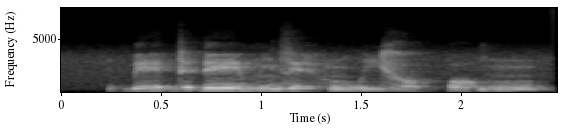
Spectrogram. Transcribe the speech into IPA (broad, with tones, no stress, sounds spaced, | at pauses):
ɓ e˨ d e˨ ɗ eː˦ m ĩ˨ z ɪ˦ h ũ˨ w i˨ ɣ ɔ˨ k͡p ɔ˨ ɡ ũ˨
